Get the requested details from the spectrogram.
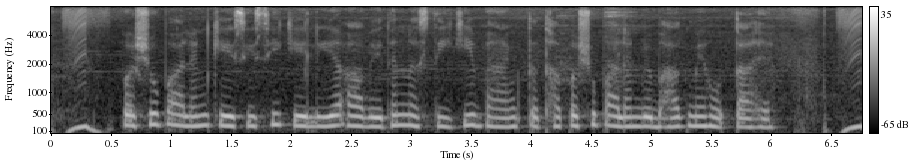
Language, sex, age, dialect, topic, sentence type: Hindi, female, 25-30, Garhwali, agriculture, statement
